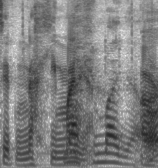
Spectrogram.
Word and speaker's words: Nahimanya: Nahimanya is a very We pronounce it Nahimanya.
